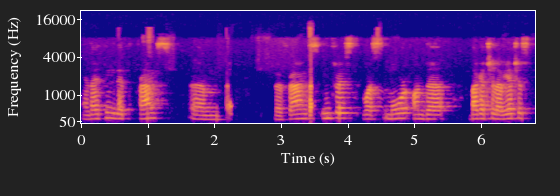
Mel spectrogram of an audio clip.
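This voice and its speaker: A man whose first language is Slovenian, giving a halting academic comment at a conference, with many restarts. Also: on the high side, fairly even intonation, roomy sound, a little hiss or hum, poor audio. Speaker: conference panelist. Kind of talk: academic discussion. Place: conference session.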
